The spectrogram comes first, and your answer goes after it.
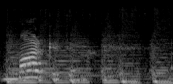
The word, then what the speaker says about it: маркетинг: приклад в нас буде маркетинг нахоло ставиться на літеру А ми з вами не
